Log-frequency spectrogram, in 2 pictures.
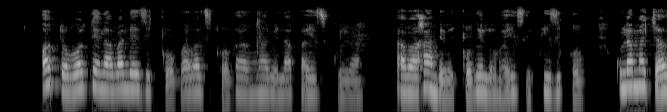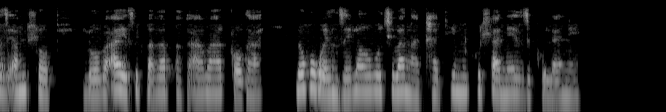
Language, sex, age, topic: North Ndebele, female, 25-35, health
